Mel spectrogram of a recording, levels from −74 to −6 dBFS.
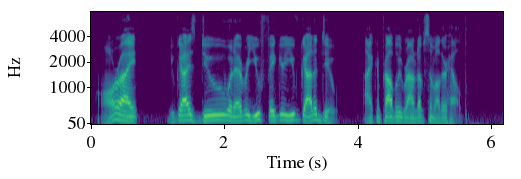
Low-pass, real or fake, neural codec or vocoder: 7.2 kHz; real; none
